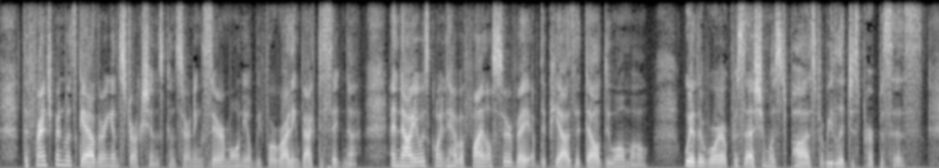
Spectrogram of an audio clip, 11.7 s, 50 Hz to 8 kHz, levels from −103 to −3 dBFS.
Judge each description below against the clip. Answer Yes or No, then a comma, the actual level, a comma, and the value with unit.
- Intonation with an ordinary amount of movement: No, narrow, 1.8 semitones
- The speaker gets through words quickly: No, average, 190 wpm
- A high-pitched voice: No, medium, 160 Hz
